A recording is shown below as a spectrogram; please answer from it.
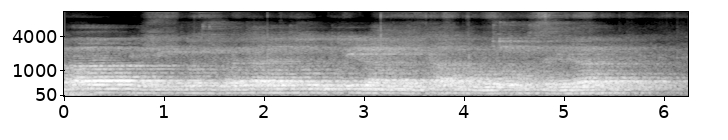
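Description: Slow sung religious chant: voices hold one long, drawn-out phrase that fades away near the end.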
